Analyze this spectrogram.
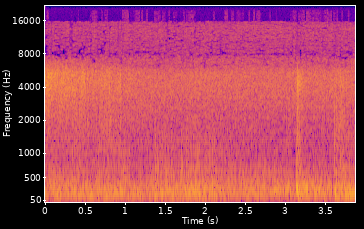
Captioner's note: explosions in distance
